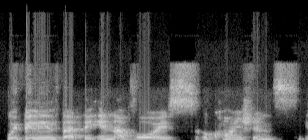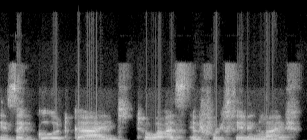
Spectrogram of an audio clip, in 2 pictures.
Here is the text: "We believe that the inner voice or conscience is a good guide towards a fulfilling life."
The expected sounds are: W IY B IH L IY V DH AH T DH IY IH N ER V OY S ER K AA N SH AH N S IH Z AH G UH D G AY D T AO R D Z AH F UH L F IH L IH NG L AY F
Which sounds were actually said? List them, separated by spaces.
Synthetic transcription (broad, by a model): W IY B IH L IY V DH AH T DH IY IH N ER V OY S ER K AA N SH AH N S IH Z AH G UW D G AY D T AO W D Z AH F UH L F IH L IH NG L AY F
